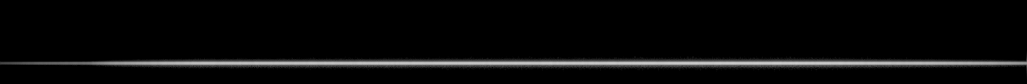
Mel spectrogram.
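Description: A single pure, steady electronic tone, held at one pitch. It swells in over the first second or two and fades away at the end.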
